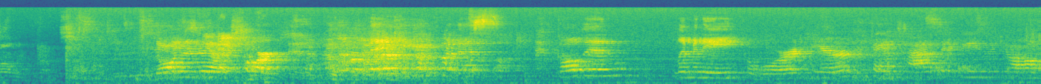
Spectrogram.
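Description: A woman speaks with animation into a microphone, heard through loudspeakers.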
